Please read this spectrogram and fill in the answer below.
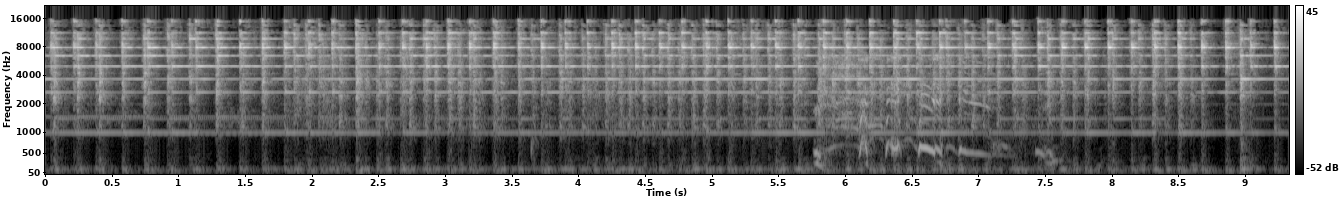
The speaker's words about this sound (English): Get your bell ready. It's always ready. I got the job!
